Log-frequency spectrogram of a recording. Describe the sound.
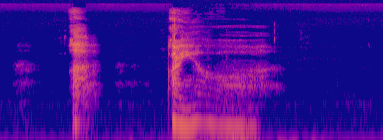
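A sharp, breathy exhale, then a long, heavy, groaning sigh. A quiet, whispery voice speaks briefly against a low background hum.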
